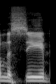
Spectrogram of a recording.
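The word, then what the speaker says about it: Nassib: is pride month and carl nesib or carl nassif i think is actually where you pronounce it i feel like it should be necev to give a little more color but he came out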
